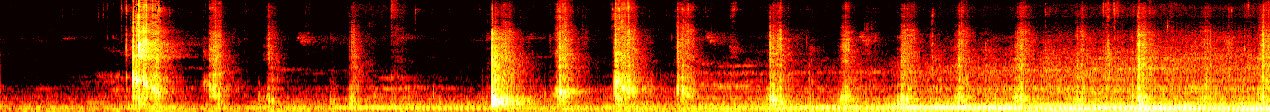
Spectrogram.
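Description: Close-miked biting and chewing of crisp raw lalapan. There is a loud crunching bite about a second in and another a little before four seconds, then a run of smaller crunches as it is chewed. A low hum grows louder toward the end.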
